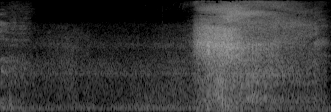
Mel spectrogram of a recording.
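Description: A quiet pause, then a single bright spray hiss from a perfume atomizer that bursts loudly and slowly fades over about a second, with no talking.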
